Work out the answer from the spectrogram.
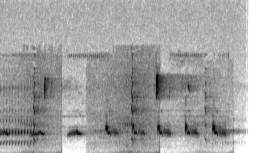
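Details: Possibly a leucistic (white) Black-chinned Hummingbird, though the sound may come from other birds filmed in the area: thin, high chip notes, about six in quick, uneven succession, after a brief rapid buzzy rattle at the start.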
